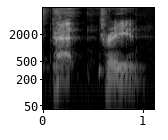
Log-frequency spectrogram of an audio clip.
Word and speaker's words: Patreon: pat treon patrick and now with the words pronunciation it's pat train uh almost ready here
